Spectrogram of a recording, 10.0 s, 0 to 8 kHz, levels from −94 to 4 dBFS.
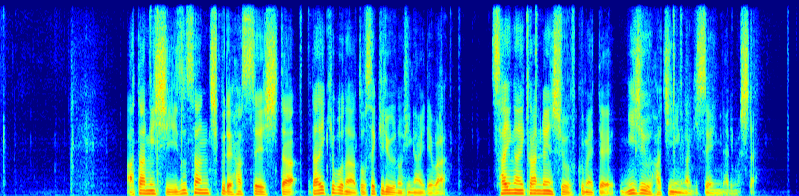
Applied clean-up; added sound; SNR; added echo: neural mask model RNNoise.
